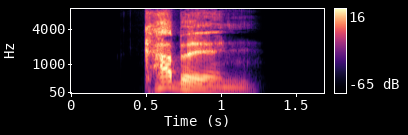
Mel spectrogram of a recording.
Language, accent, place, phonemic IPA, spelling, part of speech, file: German, Germany, Berlin, /kabl̩n/, kabbeln, verb, De-kabbeln.ogg
- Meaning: to tease each other, to fight with each other in a not dangerous way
